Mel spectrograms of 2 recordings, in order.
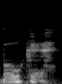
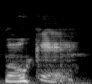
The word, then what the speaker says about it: bokeh: ah I call that bokeh it's called like the Japanese word for the beauty and things that are out of focus and I always like to exaggerate how you say it boki anyway that's it okay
